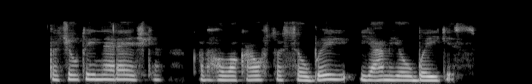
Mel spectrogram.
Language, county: Lithuanian, Kaunas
